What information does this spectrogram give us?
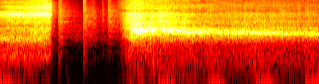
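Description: An inhale drawn from an e-cigarette gives a breathy, airy hiss. It stops for a moment, then returns as a longer, steady hiss over a soft, low pulsing beat.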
